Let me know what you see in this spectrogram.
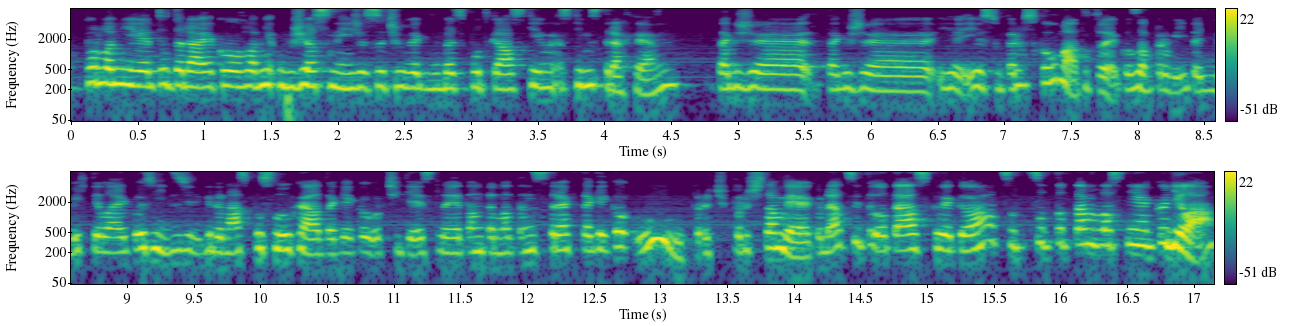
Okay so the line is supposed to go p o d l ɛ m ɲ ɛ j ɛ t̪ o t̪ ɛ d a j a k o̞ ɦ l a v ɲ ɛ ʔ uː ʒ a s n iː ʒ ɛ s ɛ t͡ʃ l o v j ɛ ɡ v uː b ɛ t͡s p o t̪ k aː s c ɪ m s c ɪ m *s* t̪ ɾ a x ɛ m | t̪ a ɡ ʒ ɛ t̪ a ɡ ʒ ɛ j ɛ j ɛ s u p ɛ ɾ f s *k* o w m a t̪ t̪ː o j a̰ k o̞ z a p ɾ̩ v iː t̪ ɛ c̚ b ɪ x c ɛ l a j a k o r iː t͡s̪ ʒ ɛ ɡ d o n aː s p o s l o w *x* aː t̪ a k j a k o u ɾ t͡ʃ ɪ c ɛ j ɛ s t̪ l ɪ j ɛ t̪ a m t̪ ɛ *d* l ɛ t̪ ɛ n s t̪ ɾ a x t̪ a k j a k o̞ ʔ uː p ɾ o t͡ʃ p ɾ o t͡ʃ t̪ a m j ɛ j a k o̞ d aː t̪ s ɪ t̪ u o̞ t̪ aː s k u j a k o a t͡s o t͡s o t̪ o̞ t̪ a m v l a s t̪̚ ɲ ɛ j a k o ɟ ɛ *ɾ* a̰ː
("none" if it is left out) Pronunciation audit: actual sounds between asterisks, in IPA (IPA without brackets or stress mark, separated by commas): s, k, x, n, l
